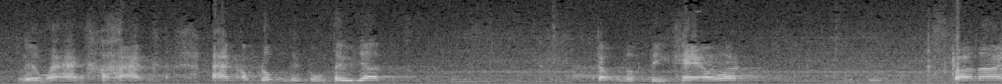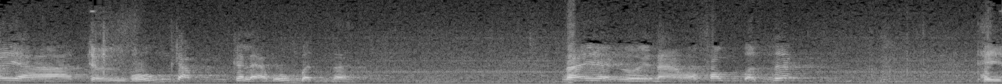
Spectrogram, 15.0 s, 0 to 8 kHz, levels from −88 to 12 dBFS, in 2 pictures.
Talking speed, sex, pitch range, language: 130 wpm, male, 145-180 Hz, Vietnamese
